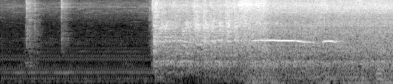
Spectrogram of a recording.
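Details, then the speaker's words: Rochester two-barrel "big mouth" carburetor tested on a running engine: catches after a couple of clicks, then runs rough and unsteady without clean pickup; accelerator pump gives zero squirt, carburetor judged bad. "Okay, we have zero pump. The accelerator pump is not working."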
